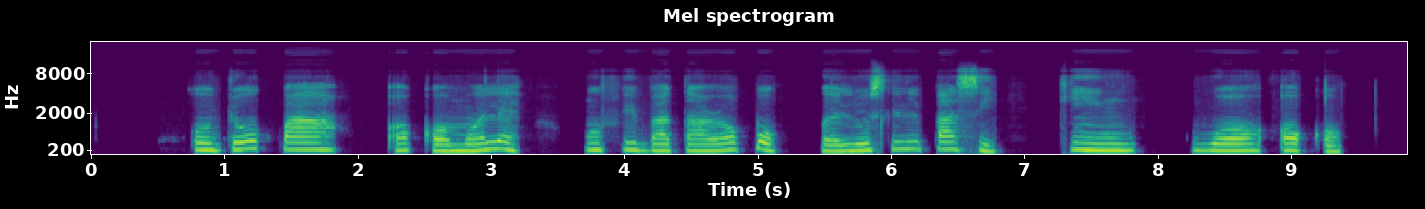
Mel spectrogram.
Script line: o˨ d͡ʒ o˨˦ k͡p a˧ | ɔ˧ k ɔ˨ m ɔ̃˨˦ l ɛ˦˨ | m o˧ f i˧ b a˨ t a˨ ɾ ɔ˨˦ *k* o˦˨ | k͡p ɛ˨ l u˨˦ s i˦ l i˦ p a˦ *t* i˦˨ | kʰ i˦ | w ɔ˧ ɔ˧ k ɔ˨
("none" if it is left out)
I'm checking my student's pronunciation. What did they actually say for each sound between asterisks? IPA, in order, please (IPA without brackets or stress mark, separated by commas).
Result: k͡p, s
